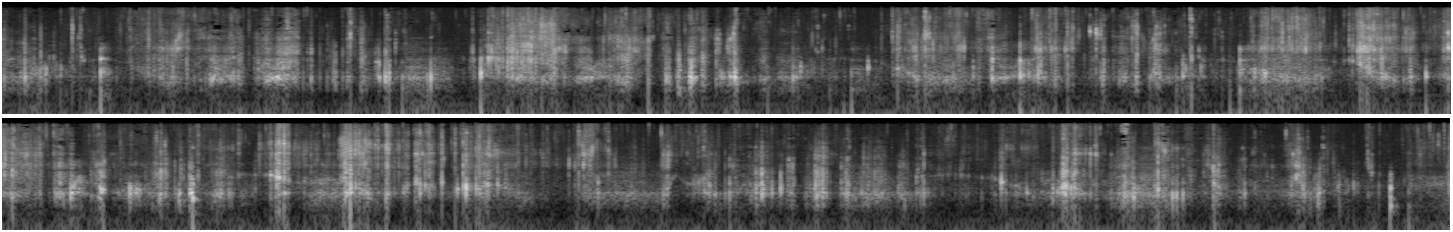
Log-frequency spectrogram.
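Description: Close-miked eating of a sauce-coated fried chicken drumstick: repeated crunching bites into the crispy coating and wet chewing, with irregular crackles throughout and louder bites now and then.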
